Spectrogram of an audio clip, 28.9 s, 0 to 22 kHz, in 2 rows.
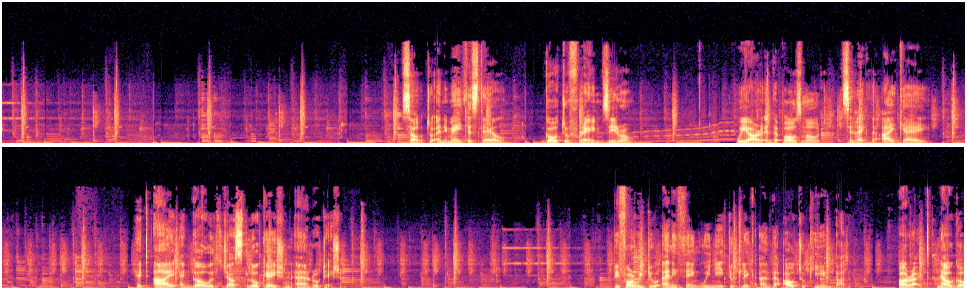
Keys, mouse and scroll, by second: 3.5 click, 4.6-6.2 scroll down 6, 7.0-8.7 drag, 8.7-9.1 scroll up 5, 9.1-9.6 middle drag, 9.6-9.9 scroll down 3, 9.9-10.7 shift+middle drag, 10.7 click, 12.1 ctrl+Tab, 12.8 click, 16.6-17.3 scroll down 1, 17.3 i, 23.0-23.6 scroll down 1, 23.6-25.6 middle drag, 25.6 click, 27.1-28.8 drag.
